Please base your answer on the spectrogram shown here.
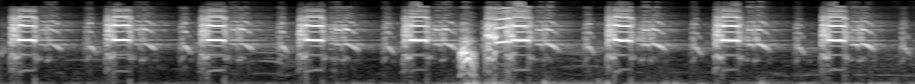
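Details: Grey francolin, wild, recorded in a natural setting; a hunting call of rapid, harsh, high-pitched ringing notes repeated about twice a second, with a brief lower rough note partway through.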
